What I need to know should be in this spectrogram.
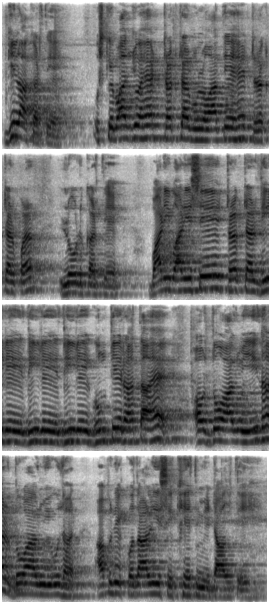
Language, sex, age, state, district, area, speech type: Hindi, male, 60+, Bihar, Begusarai, rural, spontaneous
